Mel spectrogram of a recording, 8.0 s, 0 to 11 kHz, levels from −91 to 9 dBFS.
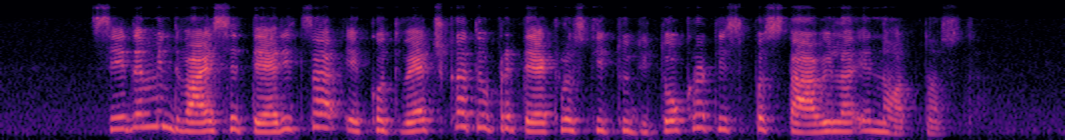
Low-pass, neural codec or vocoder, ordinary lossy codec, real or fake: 7.2 kHz; none; Opus, 16 kbps; real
